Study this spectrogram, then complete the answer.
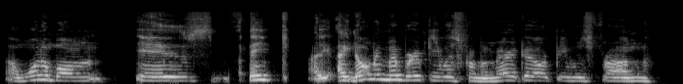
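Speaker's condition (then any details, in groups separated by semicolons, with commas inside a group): Cerebral palsy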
